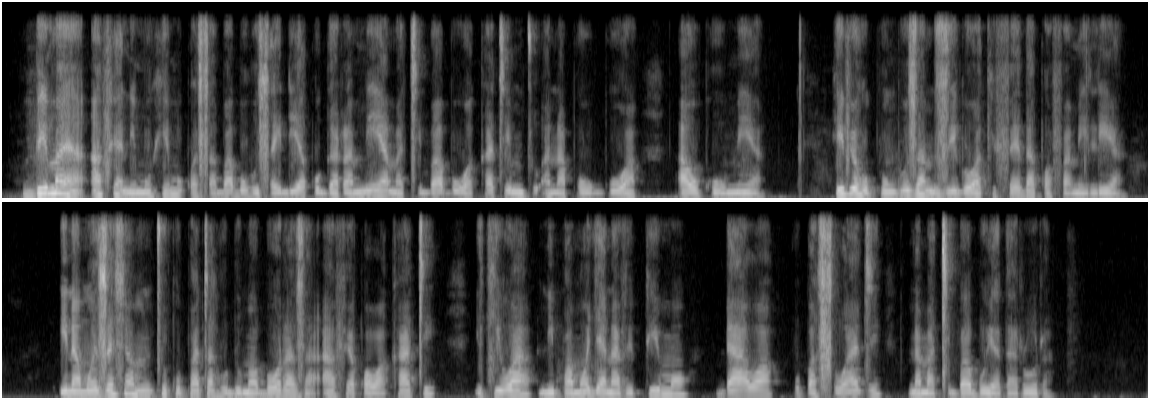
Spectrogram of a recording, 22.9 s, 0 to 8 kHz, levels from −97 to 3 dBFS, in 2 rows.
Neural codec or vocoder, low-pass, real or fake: none; 7.2 kHz; real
